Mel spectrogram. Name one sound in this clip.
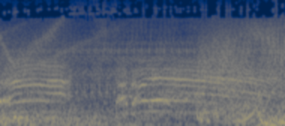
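A man yells fiercely.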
